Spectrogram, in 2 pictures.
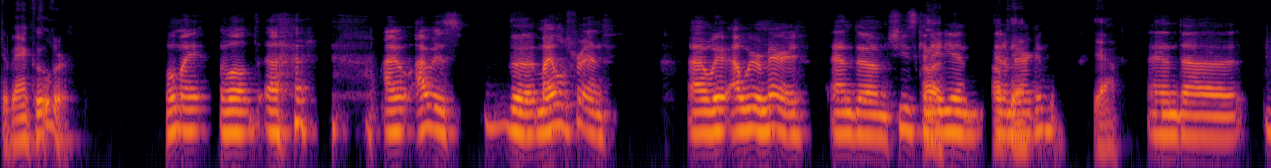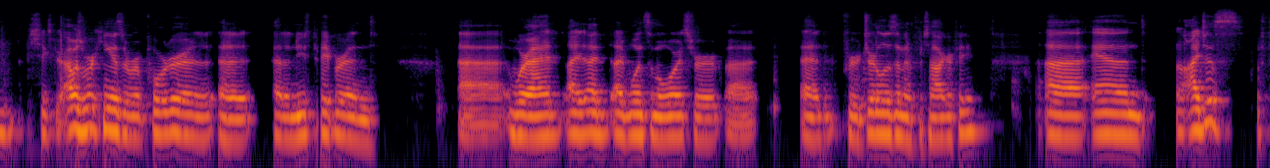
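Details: Tourette syndrome vocal tic in an adult male with severe Tourette syndrome, U.S. Navy veteran; involuntary word tic, also intermittent involuntary yelling and screaming.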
